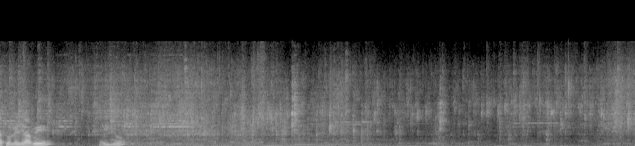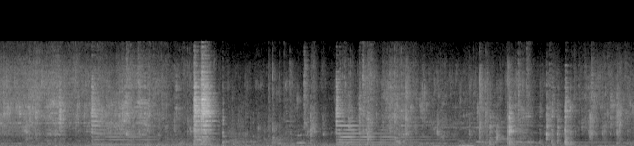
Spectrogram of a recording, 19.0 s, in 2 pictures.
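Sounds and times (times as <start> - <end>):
eggs sizzling in oil: 0.0 - 19.0
spatula scraping metal pan: 1.6 - 5.2, 9.2 - 12.9.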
